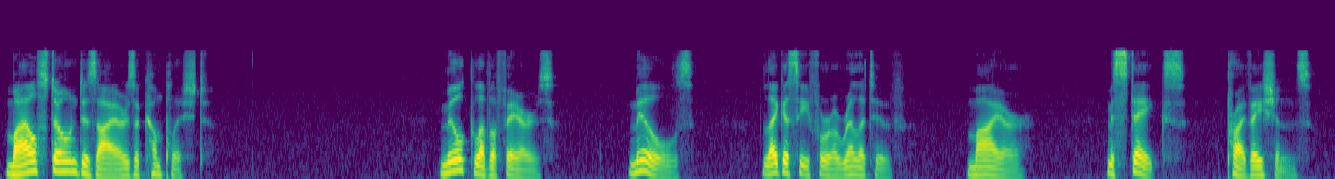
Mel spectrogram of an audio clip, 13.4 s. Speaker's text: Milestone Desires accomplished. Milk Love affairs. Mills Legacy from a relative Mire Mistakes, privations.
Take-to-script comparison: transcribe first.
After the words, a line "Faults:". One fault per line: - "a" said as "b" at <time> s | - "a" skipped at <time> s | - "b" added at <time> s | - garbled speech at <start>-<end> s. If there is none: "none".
Milestone Desires accomplished. Milk Love affairs. Mills Legacy for a relative Mire Mistakes, privations.
Faults:
- "from" said as "for" at 8.1 s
